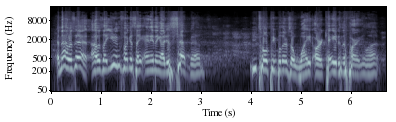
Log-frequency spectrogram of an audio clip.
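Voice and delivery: high, outraged disbelief; exasperated. Retold or imitated. Comic to the host who garbled the message, in exasperated outrage.

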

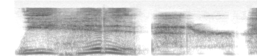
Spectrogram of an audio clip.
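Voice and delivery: whispered like a secret; joking whisper. Retold or imitated. Husband whispering a joke to his wife, secret whisper. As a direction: hush it as a conspiratorial joke. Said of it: "And Kirby's like".

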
